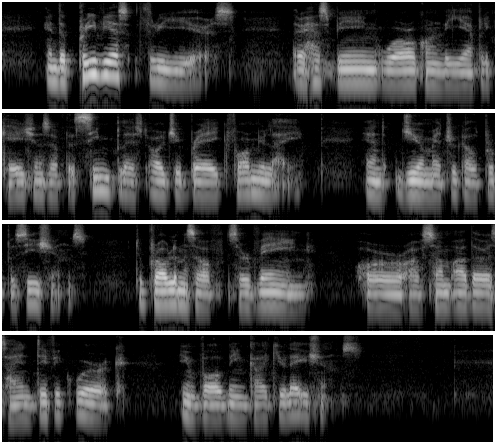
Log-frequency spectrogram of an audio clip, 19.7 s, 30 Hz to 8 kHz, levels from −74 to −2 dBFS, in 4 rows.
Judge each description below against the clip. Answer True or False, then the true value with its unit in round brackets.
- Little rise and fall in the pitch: True (2.0 semitones)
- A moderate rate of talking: False (100 wpm)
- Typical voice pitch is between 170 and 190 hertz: False (115 Hz)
